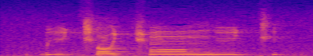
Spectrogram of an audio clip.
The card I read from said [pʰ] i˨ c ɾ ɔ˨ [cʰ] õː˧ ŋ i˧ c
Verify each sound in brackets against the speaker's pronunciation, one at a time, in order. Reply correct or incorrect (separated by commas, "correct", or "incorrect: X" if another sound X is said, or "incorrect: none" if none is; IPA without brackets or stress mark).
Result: incorrect: ɓ, incorrect: c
